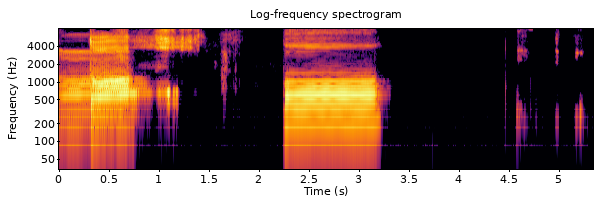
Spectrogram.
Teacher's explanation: আর ত একটু মোটা হবে। ত বলার সময় একটু ভিতরে মোটা হবে।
